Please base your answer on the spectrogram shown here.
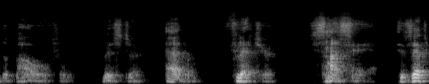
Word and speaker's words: Sasse: Adam Fletcher Sasse. Is that correct pronunciation, Sasse?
